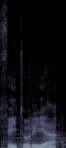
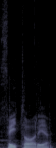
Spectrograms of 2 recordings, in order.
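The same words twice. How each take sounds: First: Feitoria louder, with a rising tune; first stress option. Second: Feitoria with a falling tune; second stress option. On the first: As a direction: stress Feitoria early, pitch lifting. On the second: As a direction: let Feitoria drop at the end. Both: Shown as a demonstration. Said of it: "the stress changes a bit".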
